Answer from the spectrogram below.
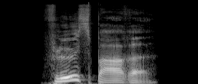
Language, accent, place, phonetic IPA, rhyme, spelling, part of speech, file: German, Germany, Berlin, [ˈfløːsbaːʁə], -øːsbaːʁə, flößbare, adjective, De-flößbare.ogg
- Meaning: inflection of flößbar: 1. strong/mixed nominative/accusative feminine singular 2. strong nominative/accusative plural 3. weak nominative all-gender singular 4. weak accusative feminine/neuter singular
